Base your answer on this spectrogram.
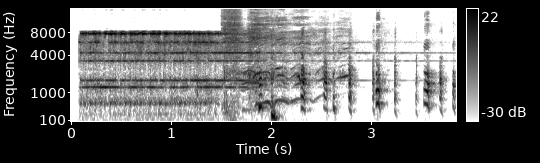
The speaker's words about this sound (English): Man. Pick it up. Answer it. Oh, baby, just ignore that phone call, baby.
